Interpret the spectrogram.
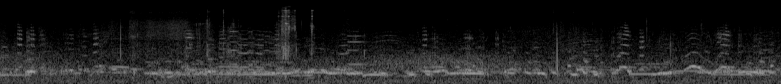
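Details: Tundra swans overwintering at a flood-control pond in Azumino, Nagano, Japan, in late February 2013, flying to nearby paddies to feed. Continuous overlapping honks from many birds, with scattered sharp clicks and knocks.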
